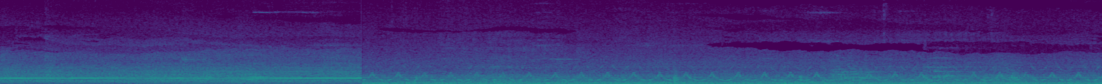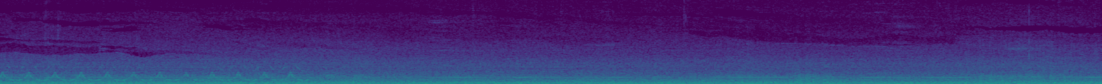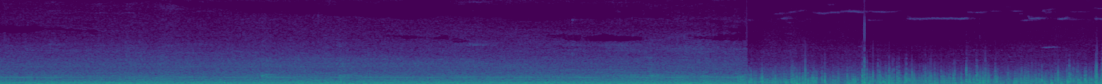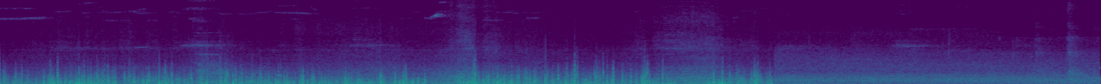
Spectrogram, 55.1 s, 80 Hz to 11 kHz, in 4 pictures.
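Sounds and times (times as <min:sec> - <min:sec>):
wind buffeting microphone: 0:36.9 - 0:51.0.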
